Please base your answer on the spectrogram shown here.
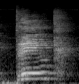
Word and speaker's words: drink: Drink, ini ada k-nya, ya. Yang ada k-nya.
